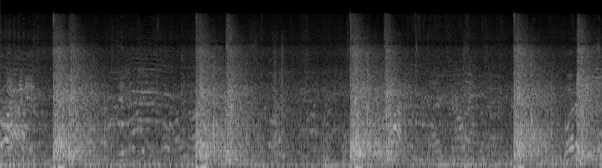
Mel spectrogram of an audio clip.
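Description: Fireworks going off: four loud bangs about two seconds apart, each dying away in a short echo.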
